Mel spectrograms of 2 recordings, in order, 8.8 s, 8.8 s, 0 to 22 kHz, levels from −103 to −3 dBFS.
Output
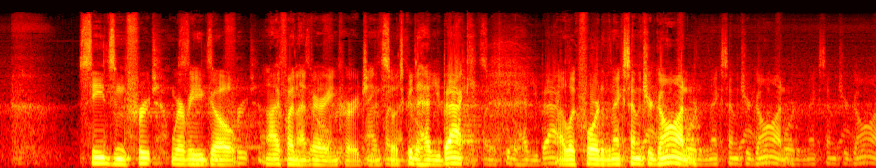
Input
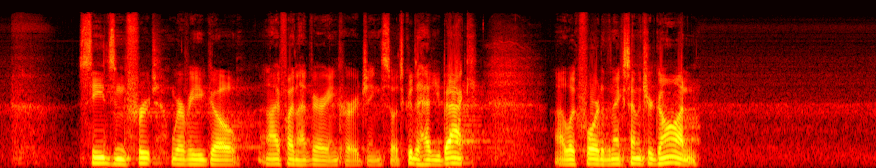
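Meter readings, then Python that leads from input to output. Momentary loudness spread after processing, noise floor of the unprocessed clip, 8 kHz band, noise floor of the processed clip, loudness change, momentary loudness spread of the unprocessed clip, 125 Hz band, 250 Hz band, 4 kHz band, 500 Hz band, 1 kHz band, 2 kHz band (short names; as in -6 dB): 16 LU, -62 dBFS, +8.5 dB, -51 dBFS, +7.5 dB, 15 LU, +8.5 dB, +8.0 dB, +8.5 dB, +8.5 dB, +8.0 dB, +8.0 dB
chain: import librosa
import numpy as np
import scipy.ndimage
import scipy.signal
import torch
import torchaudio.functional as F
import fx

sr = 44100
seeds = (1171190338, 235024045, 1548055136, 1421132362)

p1 = x + fx.echo_feedback(x, sr, ms=978, feedback_pct=42, wet_db=-13.0, dry=0)
y = p1 * librosa.db_to_amplitude(8.0)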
